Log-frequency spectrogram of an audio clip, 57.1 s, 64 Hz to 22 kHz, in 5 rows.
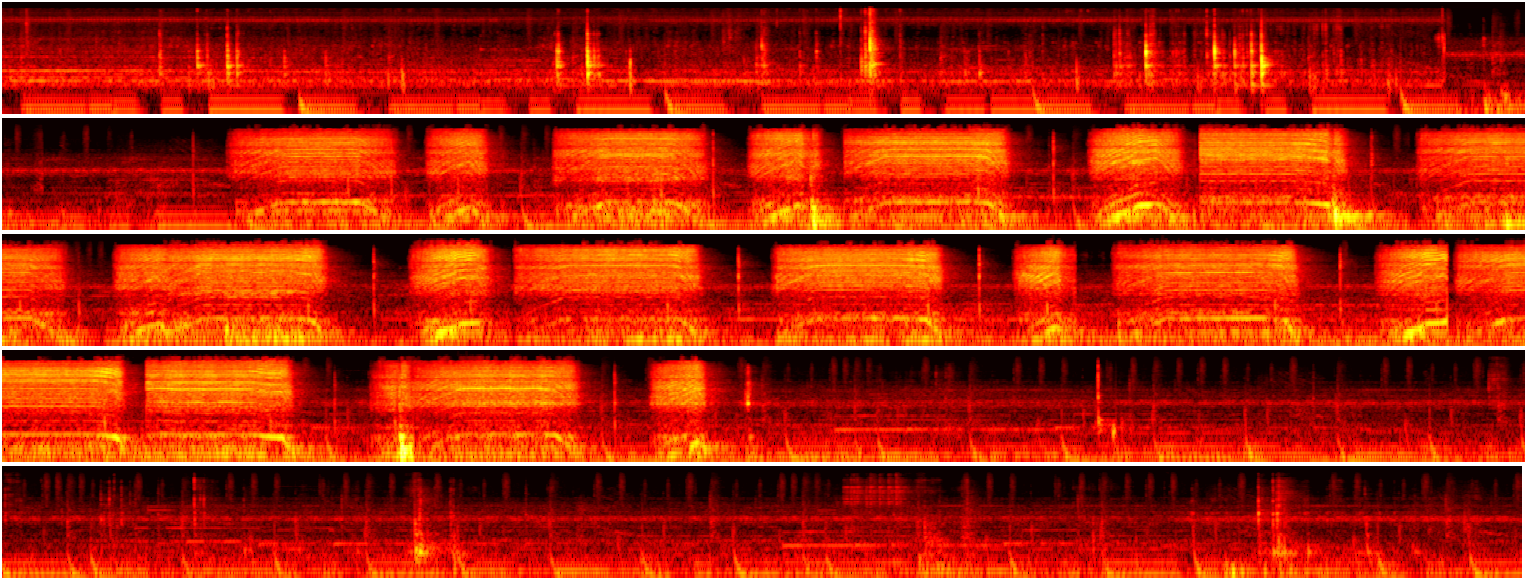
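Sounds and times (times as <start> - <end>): drill motor bursts: 13.2 - 19.0, 19.6 - 25.3, 26.0 - 29.9, 30.5 - 32.6, 33.2 - 36.5, 37.1 - 38.6.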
